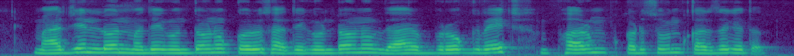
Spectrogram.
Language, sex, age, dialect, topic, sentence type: Marathi, male, 56-60, Southern Konkan, banking, statement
